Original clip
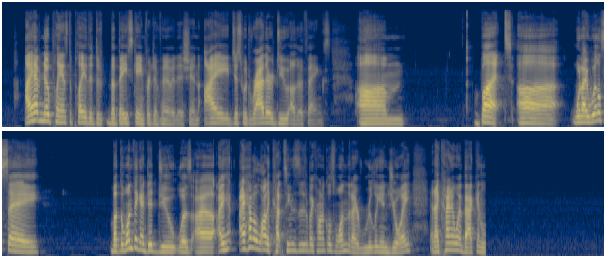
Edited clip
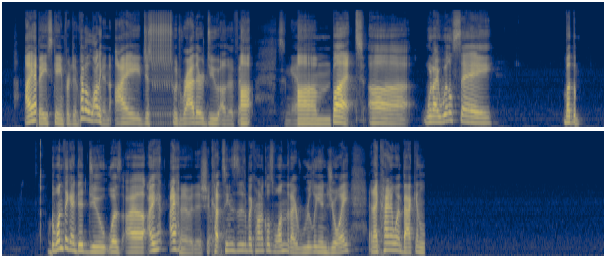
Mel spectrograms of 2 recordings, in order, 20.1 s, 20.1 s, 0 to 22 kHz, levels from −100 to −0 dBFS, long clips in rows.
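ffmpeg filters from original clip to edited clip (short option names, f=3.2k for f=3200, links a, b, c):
-filter_complex "[0:a]asplit=22[a][b][c][d][e][f][g][h][i][j][k][l][m][n][o][p][q][r][s][t][u][v];[a]atrim=end=0.572[w];[b]atrim=start=1.908:end=2.652[x];[c]atrim=start=14.138:end=14.502[y];[d]atrim=start=3.148:end=4.002[z];[e]atrim=start=3.958:end=4.002[aa];[f]atrim=start=3.958:end=4.002[ab];[g]atrim=start=3.958:end=4.002[ac];[h]atrim=start=3.958:end=4.002[ad];[i]atrim=start=3.958:end=4.002[ae];[j]atrim=start=3.958:end=4.002[af];[k]atrim=start=3.958:end=4.002[ag];[l]atrim=start=3.958:end=5.142[ah];[m]atrim=start=5.138:end=6.092,asetpts=PTS-STARTPTS,areverse[ai];[n]atrim=start=6.088:end=6.632[aj];[o]atrim=start=7.948:end=8.562[ak];[p]atrim=start=8.558:end=10.292,asetpts=PTS-STARTPTS,volume=-3dB[al];[q]atrim=start=10.288:end=12.032[am];[r]atrim=start=6.628:end=7.952[an];[s]atrim=start=12.028:end=13.15,asetpts=PTS-STARTPTS,afade=t=out:st=1.118:d=0.004:c=hsin:silence=0.211349[ao];[t]atrim=start=13.15:end=14.142,asetpts=PTS-STARTPTS,afade=t=in:d=0.27:silence=0.211349[ap];[u]atrim=start=2.648:end=3.152[aq];[v]atrim=start=14.498[ar];[w][x]acrossfade=d=0.004:c1=hsin:c2=hsin[as];[as][y]acrossfade=d=0.004:c1=hsin:c2=hsin[at];[at][z]acrossfade=d=0.004:c1=hsin:c2=hsin[au];[au][aa]acrossfade=d=0.004:c1=hsin:c2=hsin[av];[av][ab]acrossfade=d=0.004:c1=hsin:c2=hsin[aw];[aw][ac]acrossfade=d=0.004:c1=hsin:c2=hsin[ax];[ax][ad]acrossfade=d=0.004:c1=hsin:c2=hsin[ay];[ay][ae]acrossfade=d=0.004:c1=hsin:c2=hsin[az];[az][af]acrossfade=d=0.004:c1=hsin:c2=hsin[ba];[ba][ag]acrossfade=d=0.004:c1=hsin:c2=hsin[bb];[bb][ah]acrossfade=d=0.004:c1=hsin:c2=hsin[bc];[bc][ai]acrossfade=d=0.004:c1=hsin:c2=hsin[bd];[bd][aj]acrossfade=d=0.004:c1=hsin:c2=hsin[be];[be][ak]acrossfade=d=0.004:c1=hsin:c2=hsin[bf];[bf][al]acrossfade=d=0.004:c1=hsin:c2=hsin[bg];[bg][am]acrossfade=d=0.004:c1=hsin:c2=hsin[bh];[bh][an]acrossfade=d=0.004:c1=hsin:c2=hsin[bi];[ao][ap]concat=n=2:v=0:a=1[bj];[bi][bj]acrossfade=d=0.004:c1=hsin:c2=hsin[bk];[bk][aq]acrossfade=d=0.004:c1=hsin:c2=hsin[bl];[bl][ar]acrossfade=d=0.004:c1=hsin:c2=hsin"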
